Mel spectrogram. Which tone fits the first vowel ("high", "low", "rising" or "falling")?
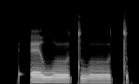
high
